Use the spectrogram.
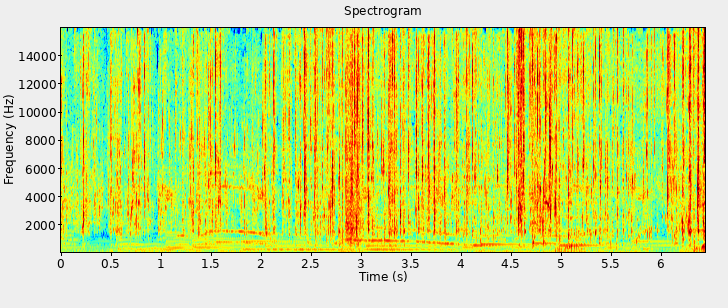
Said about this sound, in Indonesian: Ini akan saya tuangkan ya. Jadi ini memang sudah basi.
